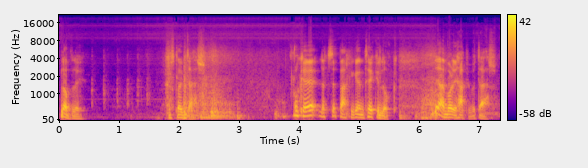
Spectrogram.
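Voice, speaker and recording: A man giving a casual step-by-step painting demonstration as a gentle, encouraging instructor, thinking aloud in an unhurried way as he works. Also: fairly low pitch, big pitch swings, lo-fi sound, background noise.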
